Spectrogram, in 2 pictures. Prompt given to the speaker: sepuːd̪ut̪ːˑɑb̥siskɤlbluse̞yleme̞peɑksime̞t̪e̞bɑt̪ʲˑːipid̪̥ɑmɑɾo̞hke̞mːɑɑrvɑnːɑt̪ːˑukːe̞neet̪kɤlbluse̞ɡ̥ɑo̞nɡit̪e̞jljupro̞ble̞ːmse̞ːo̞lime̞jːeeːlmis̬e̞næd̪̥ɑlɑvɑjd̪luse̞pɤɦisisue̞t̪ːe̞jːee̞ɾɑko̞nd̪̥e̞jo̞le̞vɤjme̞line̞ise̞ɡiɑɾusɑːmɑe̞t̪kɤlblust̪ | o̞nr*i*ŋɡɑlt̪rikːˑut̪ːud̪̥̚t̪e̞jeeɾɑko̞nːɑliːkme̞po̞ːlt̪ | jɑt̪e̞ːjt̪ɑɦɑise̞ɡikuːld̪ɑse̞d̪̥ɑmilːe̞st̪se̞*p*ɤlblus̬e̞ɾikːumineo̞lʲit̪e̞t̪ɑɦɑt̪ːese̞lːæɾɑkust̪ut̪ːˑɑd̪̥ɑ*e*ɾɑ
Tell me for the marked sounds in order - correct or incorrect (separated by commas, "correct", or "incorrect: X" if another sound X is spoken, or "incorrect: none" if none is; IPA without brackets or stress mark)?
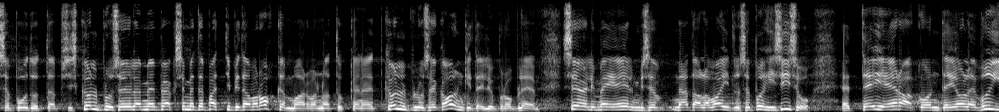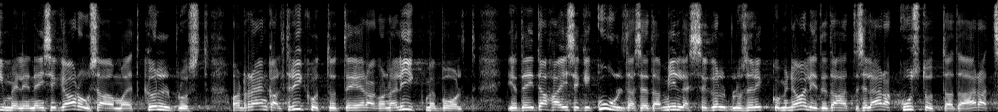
incorrect: æ, incorrect: k, incorrect: æ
